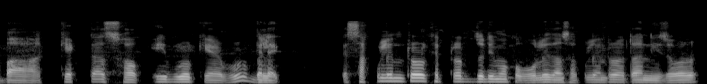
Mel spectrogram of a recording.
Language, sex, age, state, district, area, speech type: Assamese, male, 45-60, Assam, Dibrugarh, rural, spontaneous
